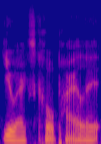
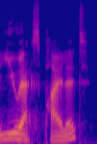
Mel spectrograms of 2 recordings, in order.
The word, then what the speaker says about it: UX Pilot: are using tools like UX Copilot and Galileo. Yeah, sounds good. Just to minor correction, it's a UX Pilot.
